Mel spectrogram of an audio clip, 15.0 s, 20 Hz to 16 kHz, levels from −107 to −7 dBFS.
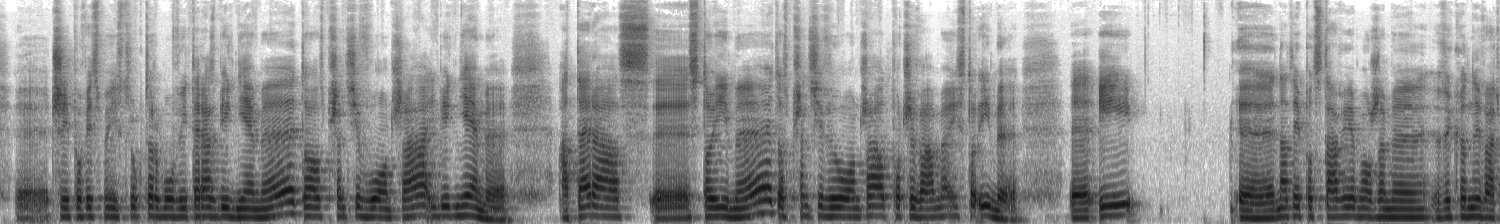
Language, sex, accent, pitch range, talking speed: Polish, male, native, 125-150 Hz, 110 wpm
